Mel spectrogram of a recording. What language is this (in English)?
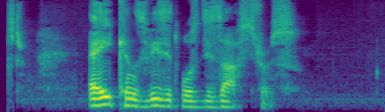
English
